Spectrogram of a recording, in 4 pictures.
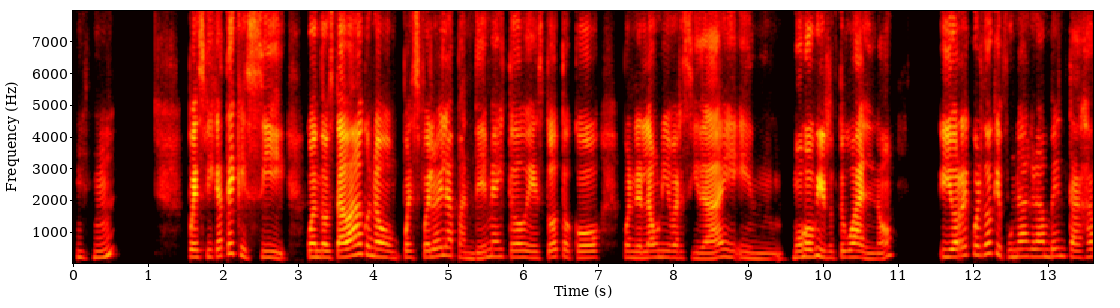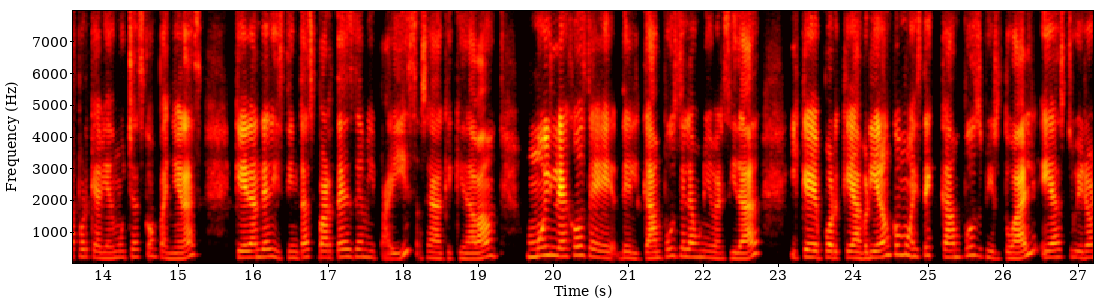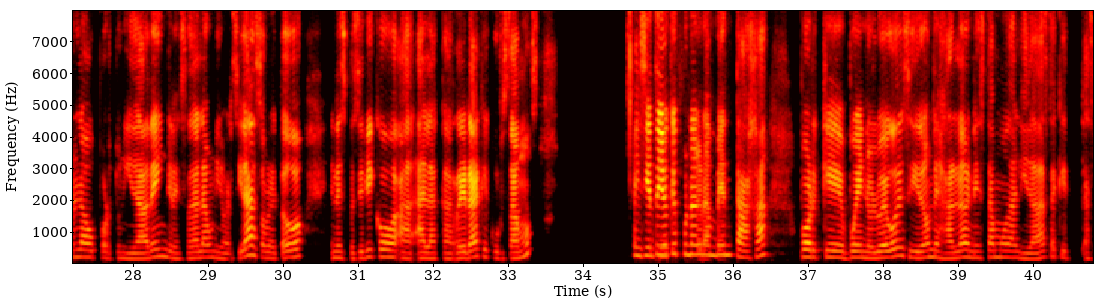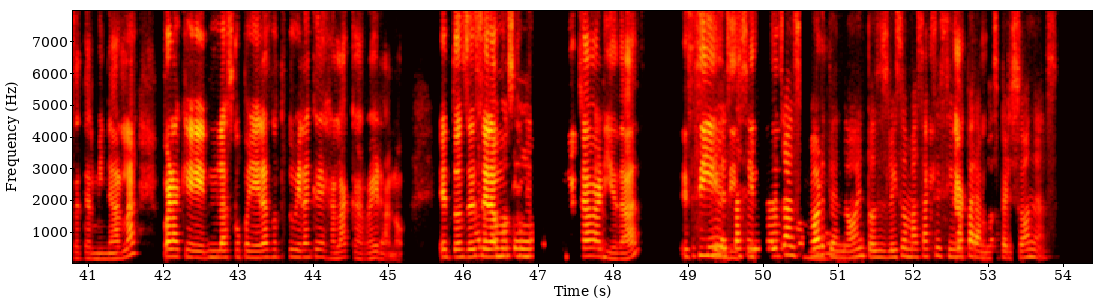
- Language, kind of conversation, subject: Spanish, podcast, ¿Qué opinas sobre el aprendizaje en línea en comparación con el presencial?
- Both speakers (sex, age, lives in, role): female, 20-24, United States, guest; female, 30-34, United States, host
- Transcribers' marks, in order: unintelligible speech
